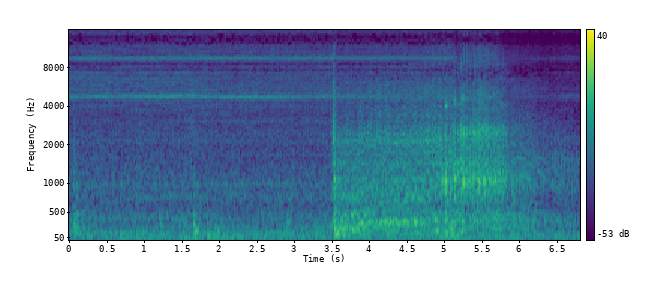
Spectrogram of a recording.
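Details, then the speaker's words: 1987 Ford LN9000 diesel after sitting about 20 years, batteries fitted: the starter turns the engine over slowly with a steady chug, then it catches and roars. It would not pull fuel on its own and ran only after the third shot of ether. "but it rolled right over um did not want to pull fuel on its own but after the third shot of ether she ran on her own and pulled fuel"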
